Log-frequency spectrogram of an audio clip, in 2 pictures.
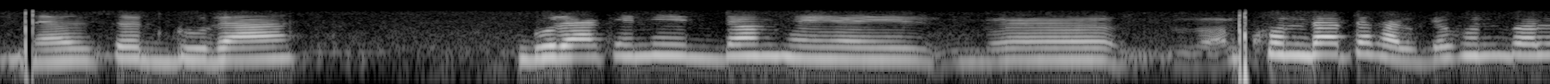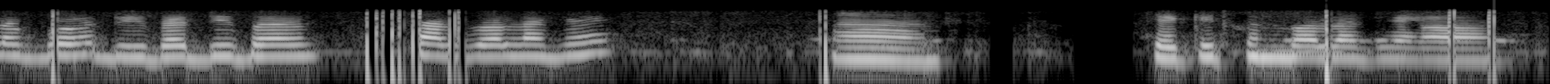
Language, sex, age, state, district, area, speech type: Assamese, female, 30-45, Assam, Nalbari, rural, conversation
